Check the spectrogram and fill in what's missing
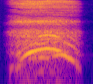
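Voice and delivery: sharp high gasp of shock; a high theatrical gasp; mock gasp. Shocked reaction to voter fraud.

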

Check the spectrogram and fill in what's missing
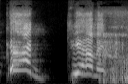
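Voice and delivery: slow, high frustrated groan of a curse; exasperated curse. Retold or imitated. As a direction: drag out the annoyance. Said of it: "So I'm like".

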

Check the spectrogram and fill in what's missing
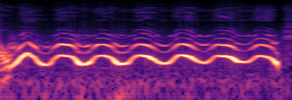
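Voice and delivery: high, slow siren wail; imitated police siren. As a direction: wail like a cop car pulling up.

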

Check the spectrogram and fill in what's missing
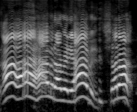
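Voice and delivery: high, loud scolding shout; yelling mom. Retold or imitated. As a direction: snap back at him, shouting. Mom yelling at dad in Target.

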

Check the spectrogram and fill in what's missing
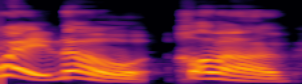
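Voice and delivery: high-pitched interruption of your own thought; acted sudden realization. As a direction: stop yourself short, voice jumping up. Acting out a sudden second thought.

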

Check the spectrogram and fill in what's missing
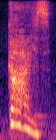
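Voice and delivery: sharp, high, loud call; yell. Acted. Brian rouses his drowsy friends with a yell. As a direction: yell it to jolt everyone awake. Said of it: "Like that, he yelled it".

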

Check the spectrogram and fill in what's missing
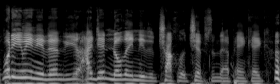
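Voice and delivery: high, loud mock scolding; mock yelling boss. Cook yelling at the girls, loud mock scolding. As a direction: scold the servers for fun. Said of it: "Be like".

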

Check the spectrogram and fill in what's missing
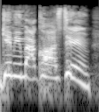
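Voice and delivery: mock shout. Fight over stolen costume.

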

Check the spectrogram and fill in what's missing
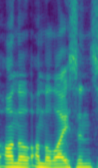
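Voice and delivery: usual speaking voice

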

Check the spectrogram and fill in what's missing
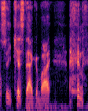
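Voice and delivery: ordinary talk

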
